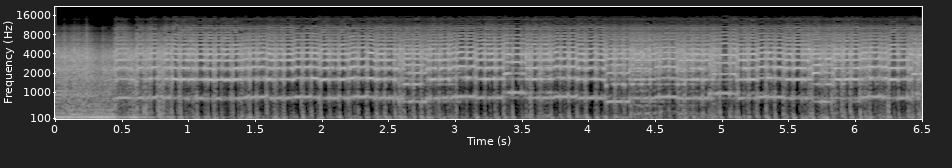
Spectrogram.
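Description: Eight-string electric violin played through distortion and effects in a dense, rock-style looped improvisation. Held, slightly wavering notes ride over a fast, even pulse, with a brief low note right at the start.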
